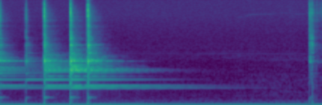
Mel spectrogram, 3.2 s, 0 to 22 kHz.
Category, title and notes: Sound effects > Other mechanisms, engines, machines
shop foley-018
percussion, wood, shop, perc, foley, bop, metal, knock, fx, bang, bam, sfx, rustle, little, pop, oneshot, crackle, boom, tools, tink, sound, strike, thud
